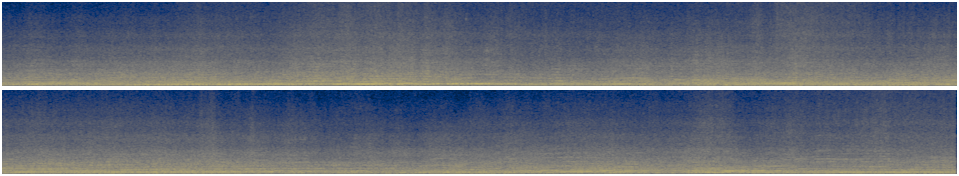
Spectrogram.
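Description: Many race car engines roar loudly together.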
